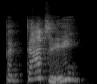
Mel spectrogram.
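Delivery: Matilda. Acted. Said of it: "Matilda began".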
